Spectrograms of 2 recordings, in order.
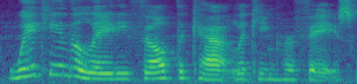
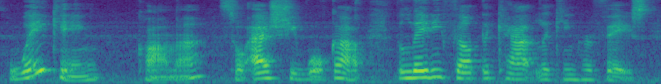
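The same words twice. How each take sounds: First: No pause after "Waking"; run-on without a comma. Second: "Waking" set apart, comma named aloud; pause after "Waking". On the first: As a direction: run "Waking the lady" straight together as one phrase. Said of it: "Without a comma, you really don't understand". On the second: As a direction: break clearly after "Waking" before the rest. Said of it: "What the person's trying to say is". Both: Shown as a demonstration.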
